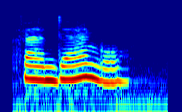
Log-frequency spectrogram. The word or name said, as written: fandangle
